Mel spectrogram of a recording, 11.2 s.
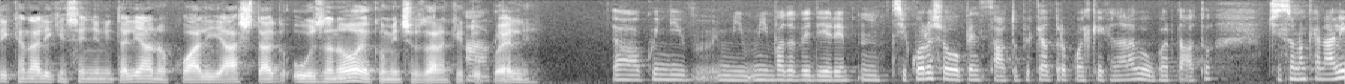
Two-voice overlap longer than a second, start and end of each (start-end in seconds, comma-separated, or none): none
